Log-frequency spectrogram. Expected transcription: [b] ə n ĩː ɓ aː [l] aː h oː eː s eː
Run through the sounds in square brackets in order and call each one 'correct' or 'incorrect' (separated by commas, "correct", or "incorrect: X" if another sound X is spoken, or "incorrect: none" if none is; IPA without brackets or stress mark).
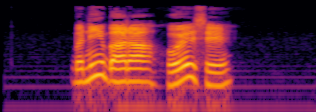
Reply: incorrect: ɓ, incorrect: ɾ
